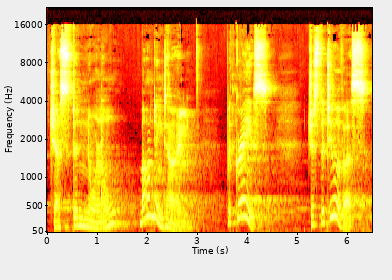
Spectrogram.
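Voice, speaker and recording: A man's voice: medium pitch, huge pitch swings, heavily acted. An actor playing an anxious, sarcastic man's inner thoughts in an audio drama, with a reverberant effect. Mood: nervous, sardonic. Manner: sardonic, deliberate. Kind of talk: internal monologue in audio drama. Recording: long reverb, music underneath. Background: background music.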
